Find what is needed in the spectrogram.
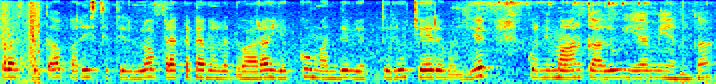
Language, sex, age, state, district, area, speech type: Telugu, female, 45-60, Andhra Pradesh, Chittoor, rural, spontaneous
